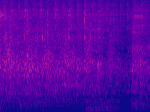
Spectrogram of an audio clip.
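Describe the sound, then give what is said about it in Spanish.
A crowd claps steadily as applause to the Lord, a dense wash of many hands with no clear individual beats, staying loud and even throughout before dipping briefly near the end. “Y si le vas a dar al Señor un aplauso, oh my God.”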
